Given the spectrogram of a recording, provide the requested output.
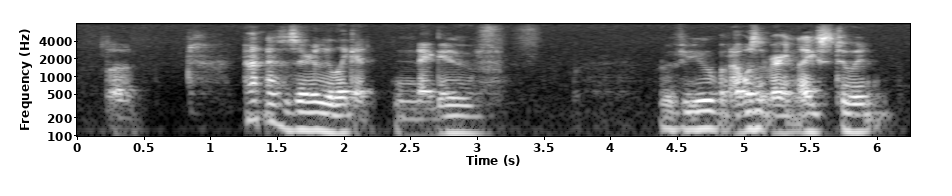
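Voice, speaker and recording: Somewhat breathy and dark, mellow in tone, a man speaks with fairly even intonation. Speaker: music reviewer YouTuber. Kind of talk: casual video vlog reflection. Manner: fast; hesitant, filler-heavy.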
